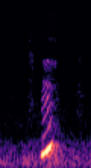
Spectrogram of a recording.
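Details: Kallu, a male house cat healing from a ligament injury, asks for the food his owner is eating: a single short rising meow, over quickly, in a quiet indoor room.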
